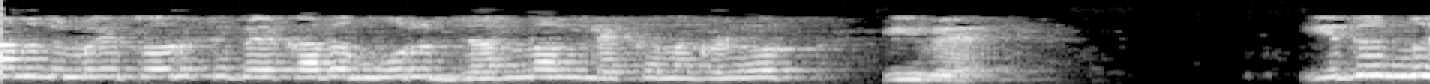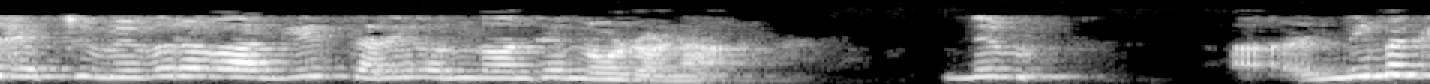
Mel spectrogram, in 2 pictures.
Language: Kannada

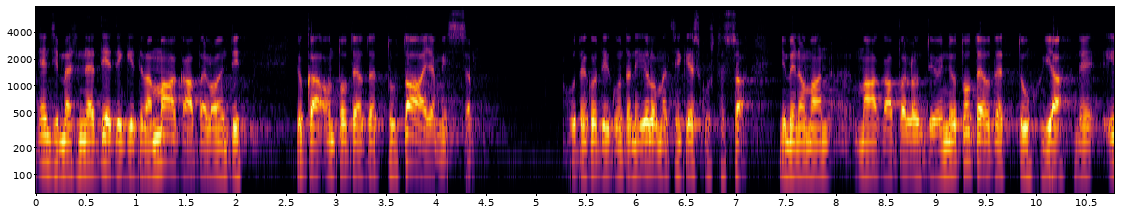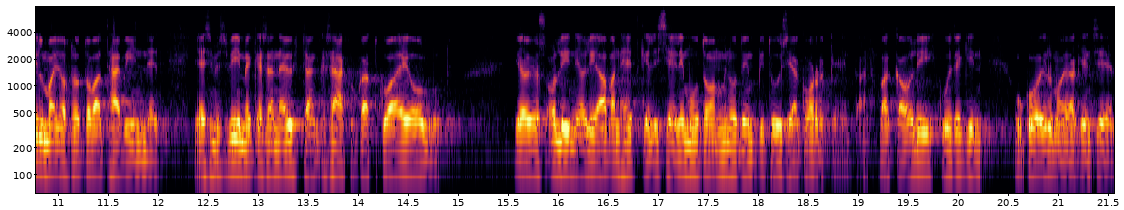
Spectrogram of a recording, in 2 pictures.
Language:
Finnish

